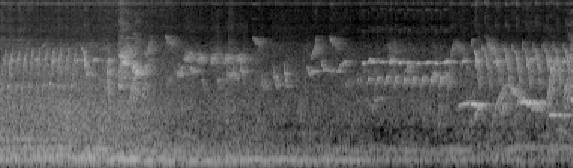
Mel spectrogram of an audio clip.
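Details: Young canary practising its song: rapid trills and buzzy high phrases broken by short whistled slurs and pauses, uneven in structure, with low hum beneath.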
